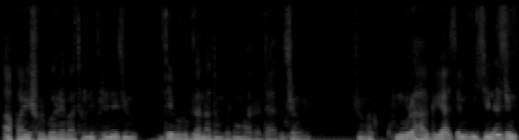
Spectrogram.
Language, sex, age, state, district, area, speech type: Bodo, male, 60+, Assam, Baksa, rural, spontaneous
